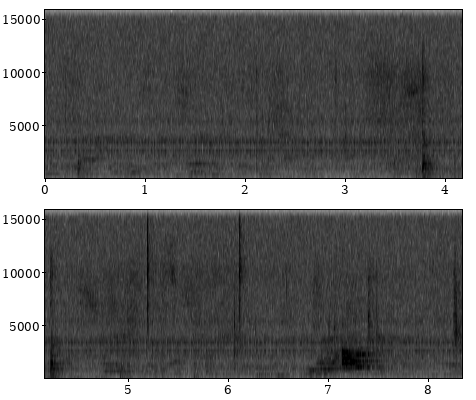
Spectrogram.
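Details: Bengal cats in an indoor cattery family group; a short, quiet stretch of light clicks and soft knocks, then a brief, clear meow near the end with a slightly rising, harmonic tone, with faint room noise throughout.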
